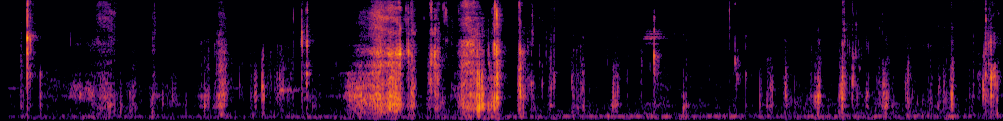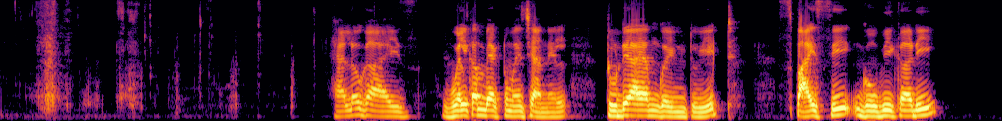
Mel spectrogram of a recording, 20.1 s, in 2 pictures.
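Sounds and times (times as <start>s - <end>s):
man chewing food: 0.1s - 13.4s.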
